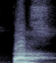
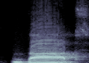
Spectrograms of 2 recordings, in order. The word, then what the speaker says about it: Bad: For example, this word has to be pronounced bad. It's just one syllable. The vowel is within the syllable but it's not pronounced but. Okay. But would be following the rule that's not the correct pronunciation.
